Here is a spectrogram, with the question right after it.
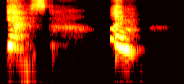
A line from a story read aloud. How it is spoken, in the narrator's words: Hermione cries out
